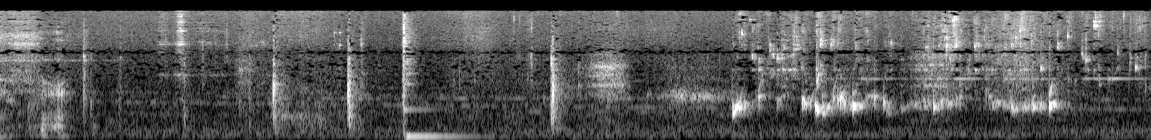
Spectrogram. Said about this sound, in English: I think, would you like to pour out some wine for your elderly lover? Sure.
